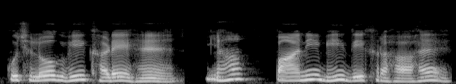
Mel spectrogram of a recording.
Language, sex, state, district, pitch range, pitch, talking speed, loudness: Hindi, male, Jharkhand, Ranchi, 165-210 Hz, 185 Hz, 145 wpm, -15 LUFS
